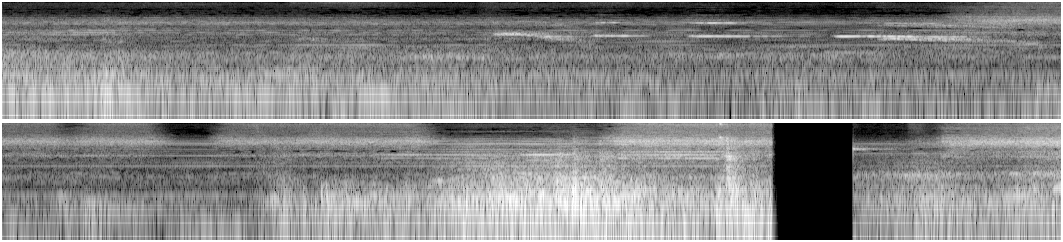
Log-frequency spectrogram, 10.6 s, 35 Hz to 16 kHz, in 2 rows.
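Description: Fukushima Kotsu 1000 series electric train slowing to a stop at a platform: thin squealing tones sliding downward from the brakes, then a louder rush of air hiss and noise from about seven seconds in. The sound cuts out for a moment near the end.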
